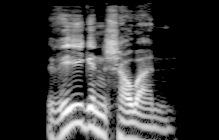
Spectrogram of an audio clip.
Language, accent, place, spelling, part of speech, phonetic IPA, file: German, Germany, Berlin, Regenschauern, noun, [ˈʁeːɡn̩ˌʃaʊ̯ɐn], De-Regenschauern.ogg
- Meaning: dative plural of Regenschauer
